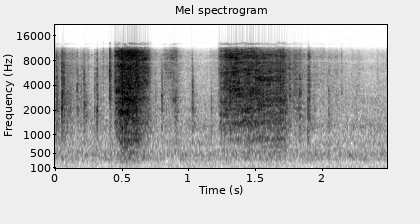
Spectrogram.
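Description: A thin-ground hammer-forged Damascus knife slicing through a hand-held sheet of newspaper in two strokes, the second one longer. Each is a short rasping cut of paper.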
